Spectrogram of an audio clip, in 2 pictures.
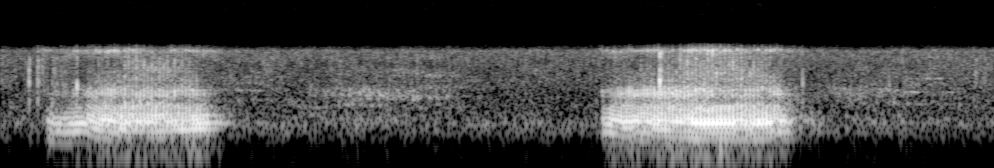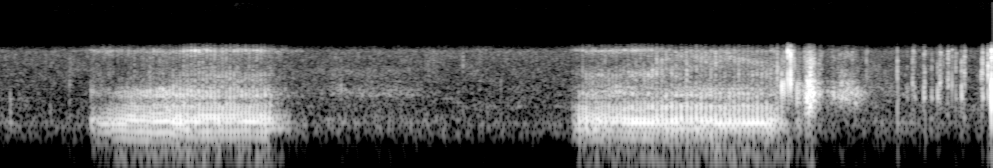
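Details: Four rough, buzzing snores from a sleeping bulldog that snores like a human, spaced about three to four seconds apart with hushed breaths in between; a brief click or rustle at the end.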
